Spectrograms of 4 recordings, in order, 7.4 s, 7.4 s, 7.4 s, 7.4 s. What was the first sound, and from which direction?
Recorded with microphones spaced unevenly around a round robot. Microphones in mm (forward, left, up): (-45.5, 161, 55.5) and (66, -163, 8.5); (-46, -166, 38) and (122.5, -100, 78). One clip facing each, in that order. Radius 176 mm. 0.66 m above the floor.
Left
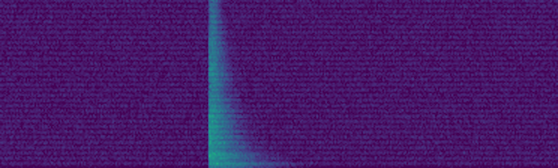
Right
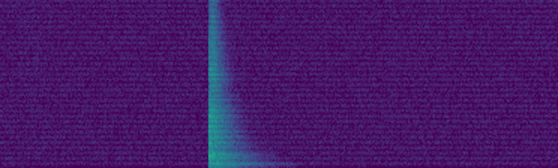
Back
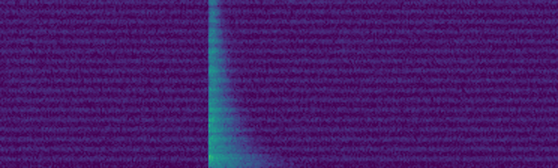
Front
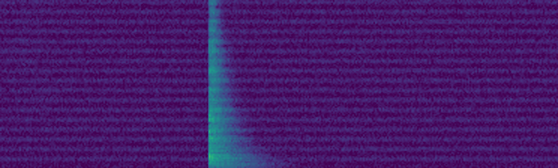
A snare drum, 80° right.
